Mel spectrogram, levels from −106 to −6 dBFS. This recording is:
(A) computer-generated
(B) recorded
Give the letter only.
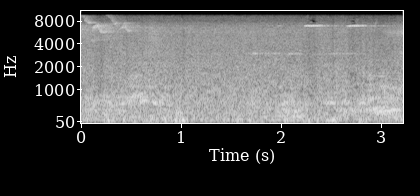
A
